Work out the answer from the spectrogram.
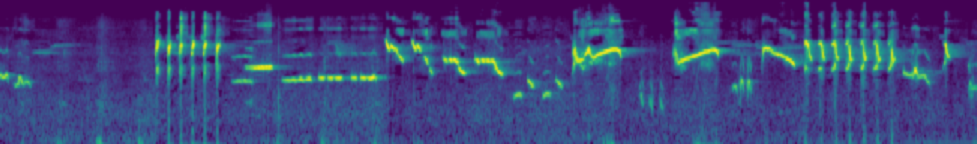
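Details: Suling gacor song of a tledekan laut, meant as a tutor for songbirds: fast rattled trills of repeated chips alternating with looping high whistles and falling slurred notes, delivered almost without pause.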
